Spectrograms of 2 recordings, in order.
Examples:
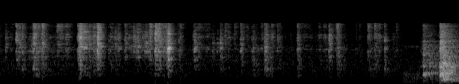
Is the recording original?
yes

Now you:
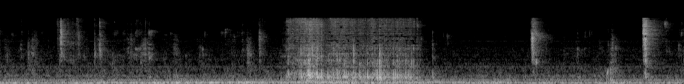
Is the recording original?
yes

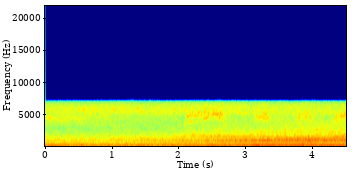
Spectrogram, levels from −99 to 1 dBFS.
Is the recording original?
yes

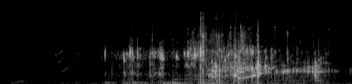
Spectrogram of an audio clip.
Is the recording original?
yes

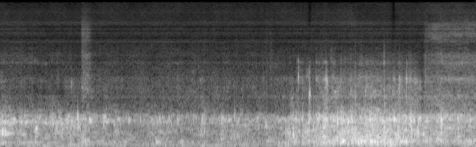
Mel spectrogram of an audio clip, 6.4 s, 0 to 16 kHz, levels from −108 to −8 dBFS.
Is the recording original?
no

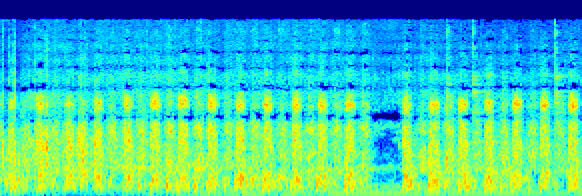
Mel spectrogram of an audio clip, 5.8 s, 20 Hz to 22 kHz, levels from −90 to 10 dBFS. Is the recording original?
yes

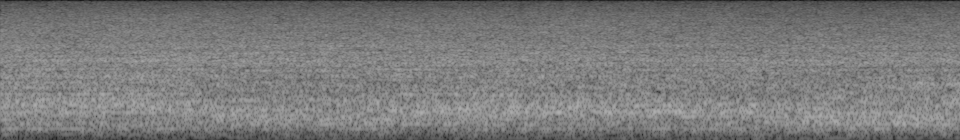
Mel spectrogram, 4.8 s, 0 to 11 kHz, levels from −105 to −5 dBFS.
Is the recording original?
yes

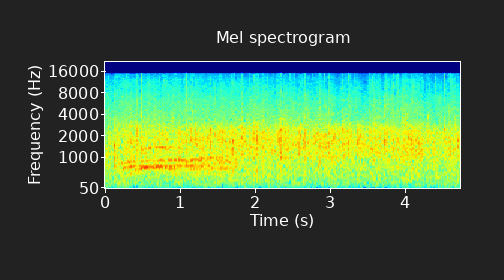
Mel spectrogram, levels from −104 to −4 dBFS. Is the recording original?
yes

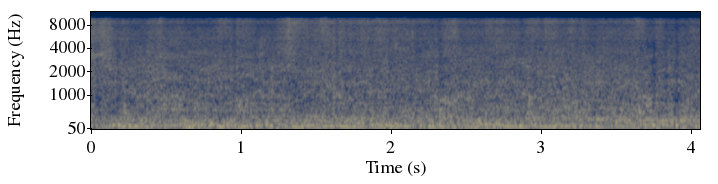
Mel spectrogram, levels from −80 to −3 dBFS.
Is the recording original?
no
